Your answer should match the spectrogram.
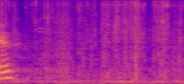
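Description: Clear plastic poly bag crinkling as hands handle and open a packet of leggings.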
